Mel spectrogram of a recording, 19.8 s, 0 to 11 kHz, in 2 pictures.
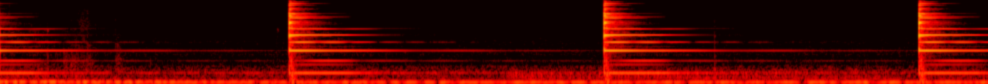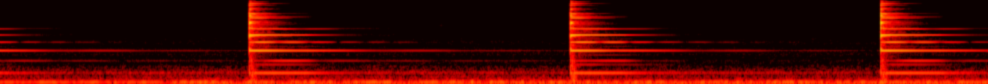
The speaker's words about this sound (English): And as promised, let me do this the proper way. Your 10 bell salute for superstar Billy Graham.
